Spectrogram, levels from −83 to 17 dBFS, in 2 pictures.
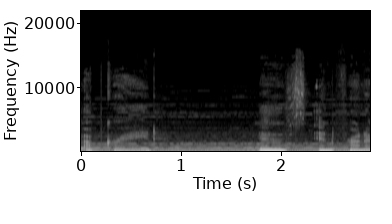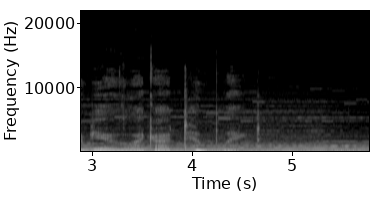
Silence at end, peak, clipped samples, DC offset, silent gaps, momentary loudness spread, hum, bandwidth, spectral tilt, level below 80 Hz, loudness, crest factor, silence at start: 0 s; -6 dBFS; under 0.1%; 0.4%; none; 18 LU; none; 12.5 kHz; -8 dB/octave; -52 dBFS; -22 LUFS; 18 dB; 0 s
